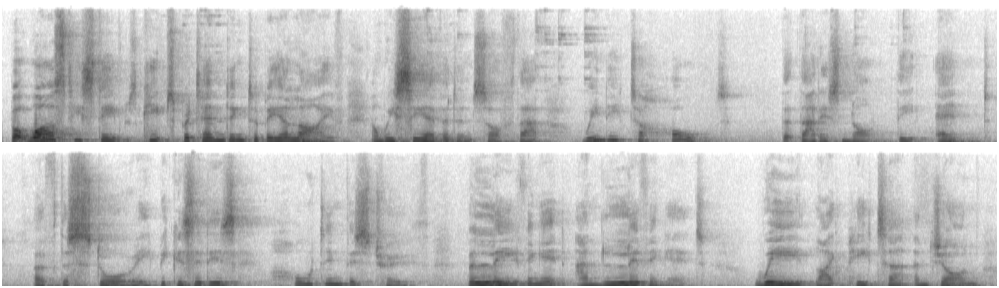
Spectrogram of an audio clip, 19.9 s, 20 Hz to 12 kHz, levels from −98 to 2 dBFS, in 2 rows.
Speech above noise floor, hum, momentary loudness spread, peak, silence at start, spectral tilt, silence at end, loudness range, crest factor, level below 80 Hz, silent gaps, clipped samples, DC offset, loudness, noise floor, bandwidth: 27 dB; none; 16 LU; -8 dBFS; 0.1 s; -5 dB/octave; 0.05 s; 7 LU; 24 dB; -64 dBFS; none; under 0.1%; under 0.1%; -32 LUFS; -58 dBFS; 12 kHz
